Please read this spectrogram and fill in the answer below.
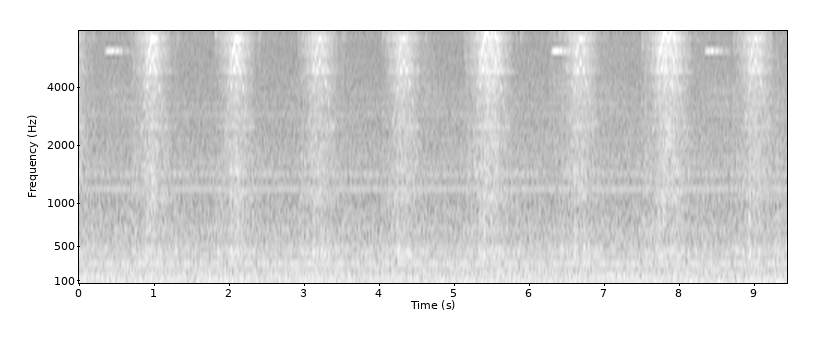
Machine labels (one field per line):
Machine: slide rail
